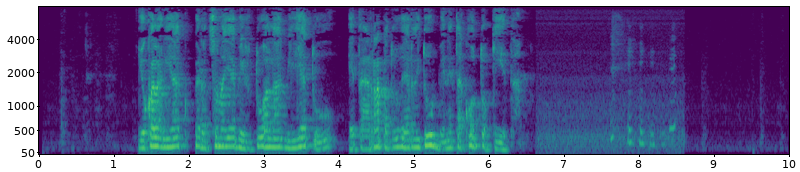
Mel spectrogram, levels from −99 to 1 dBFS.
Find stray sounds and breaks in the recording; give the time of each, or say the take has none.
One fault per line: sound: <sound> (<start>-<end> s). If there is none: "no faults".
sound: laugh (7.6-8.5 s)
